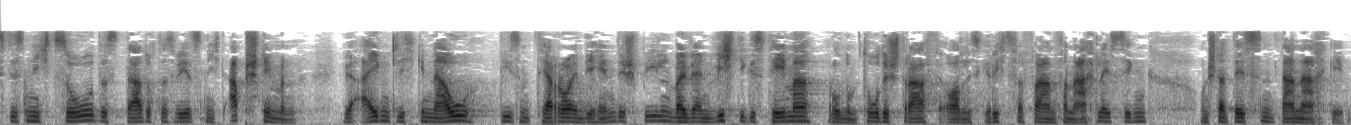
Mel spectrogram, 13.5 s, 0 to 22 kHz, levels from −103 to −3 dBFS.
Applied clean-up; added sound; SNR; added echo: none; none; none; none.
